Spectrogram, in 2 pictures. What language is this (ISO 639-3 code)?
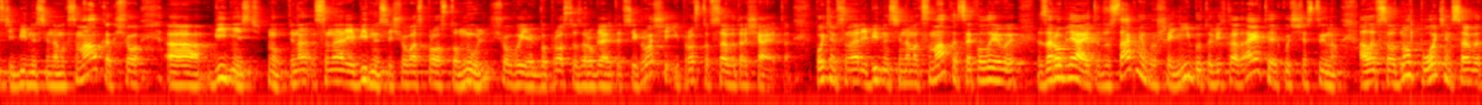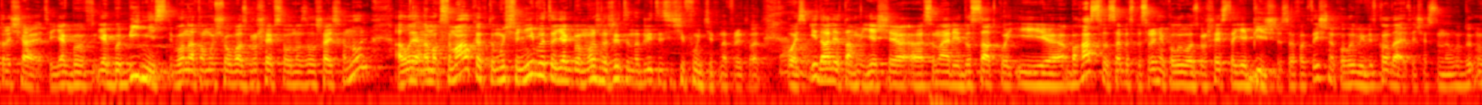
ukr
